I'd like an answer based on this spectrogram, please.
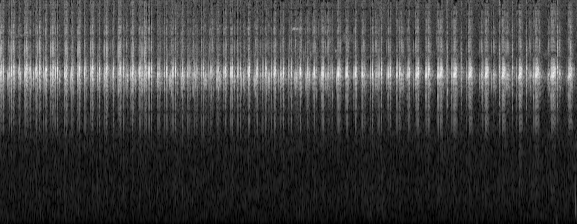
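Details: Several frogs chirping at night in a culvert beside a ditch, loud little callers; a dense, steady stream of rapid high chirps pulses continuously, overlapping into a buzzing, echoing chorus for the whole stretch.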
